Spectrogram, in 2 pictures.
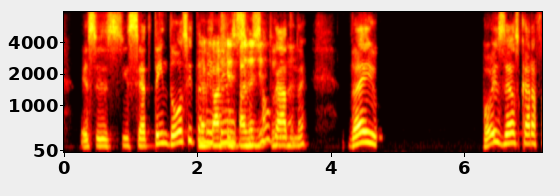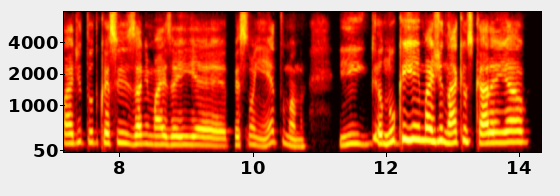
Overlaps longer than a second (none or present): present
